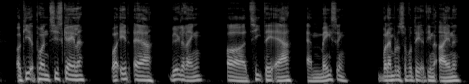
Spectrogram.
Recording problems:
wrong speed and pitch; too fast and too high; 1.7 times normal speed

